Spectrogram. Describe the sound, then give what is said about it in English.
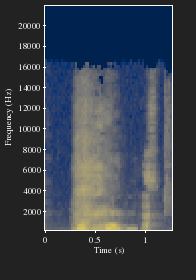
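A single loud sneeze with a voiced buildup breaking into a sharp burst of breath and a short trailing sniff. “Bless you”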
